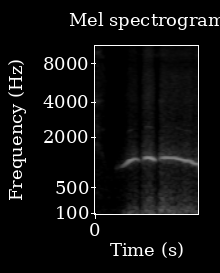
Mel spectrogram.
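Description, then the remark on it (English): A lone whistled melody in the style of a Western showdown theme, holding one long clear note that bends slightly up and settles, over a soft low backing. “And so you can hear that Western kind of soundtrack already playing in the background, right? It's like a whistle, right?”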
